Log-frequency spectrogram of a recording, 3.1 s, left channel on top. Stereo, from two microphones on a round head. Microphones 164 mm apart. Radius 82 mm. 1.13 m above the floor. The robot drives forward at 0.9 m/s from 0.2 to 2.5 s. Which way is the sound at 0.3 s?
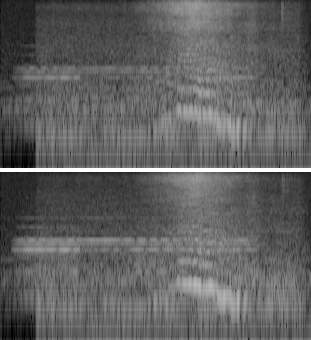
50° left (ahead or behind).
